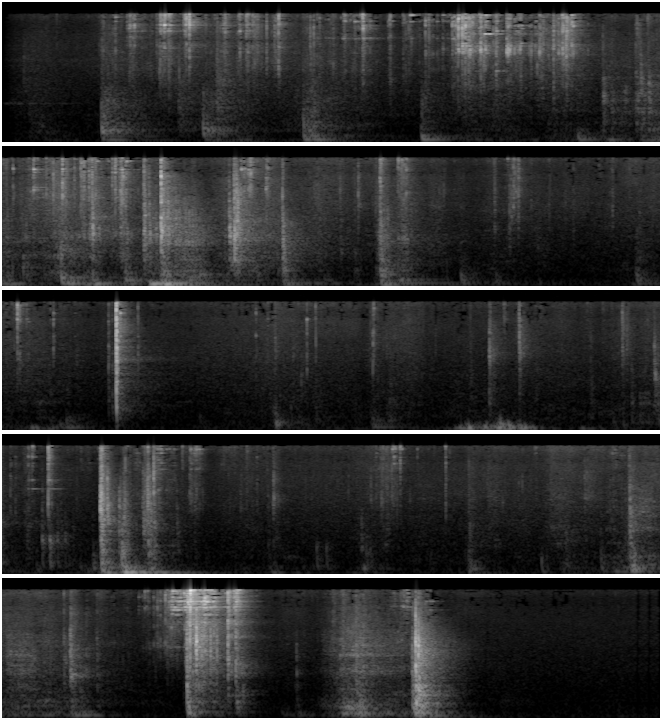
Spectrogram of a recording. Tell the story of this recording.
I go to the room, take out my keys, open the door, turn the light switch on, close the door behind me, walk to the drawer, open it, put the keys inside, and close the drawer.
